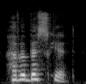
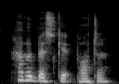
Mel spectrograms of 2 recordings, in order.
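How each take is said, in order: First: Higher, clipped repeat; impatient. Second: Said in the usual way. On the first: A narrator's reading. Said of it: "she repeated impatiently".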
